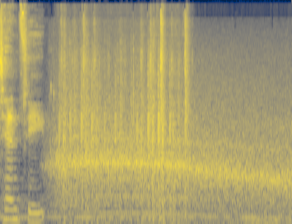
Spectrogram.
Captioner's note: wind blows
